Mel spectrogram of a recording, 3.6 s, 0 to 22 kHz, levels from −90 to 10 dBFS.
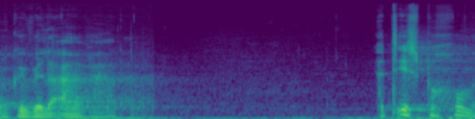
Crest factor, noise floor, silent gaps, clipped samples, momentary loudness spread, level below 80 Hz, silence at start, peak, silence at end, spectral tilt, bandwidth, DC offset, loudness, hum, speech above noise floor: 20 dB; -48 dBFS; none; under 0.1%; 17 LU; -34 dBFS; 0 s; -4 dBFS; 0 s; -6 dB/octave; 18.5 kHz; under 0.1%; -21 LUFS; none; 28 dB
